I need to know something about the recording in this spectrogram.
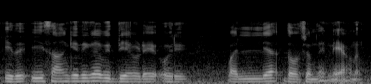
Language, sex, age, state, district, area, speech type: Malayalam, male, 18-30, Kerala, Palakkad, urban, spontaneous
